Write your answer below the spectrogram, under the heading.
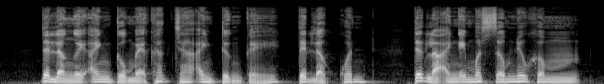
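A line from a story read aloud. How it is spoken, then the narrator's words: Smiling. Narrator (Vietnamese): Nghĩa mỉm cười cậu nói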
